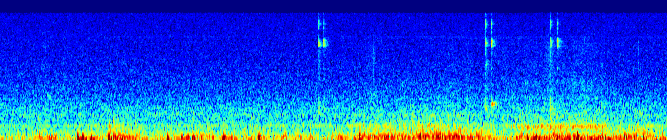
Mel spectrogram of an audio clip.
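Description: A few faint, sharp computer mouse clicks spaced a second or two apart, over scattered soft low knocks and a faint steady hum.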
